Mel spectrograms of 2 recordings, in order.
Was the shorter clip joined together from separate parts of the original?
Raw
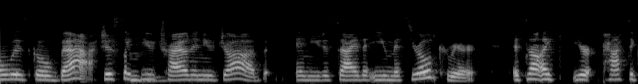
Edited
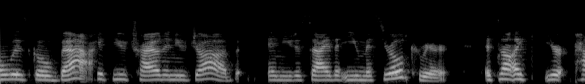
yes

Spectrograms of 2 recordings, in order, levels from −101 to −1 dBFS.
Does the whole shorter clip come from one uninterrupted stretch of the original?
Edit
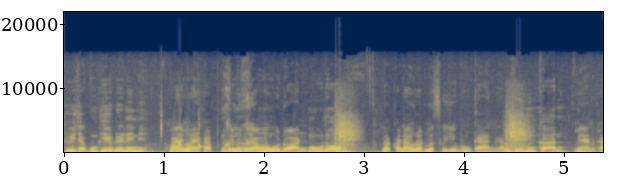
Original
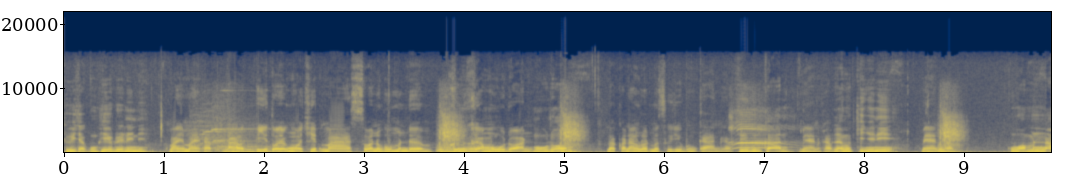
no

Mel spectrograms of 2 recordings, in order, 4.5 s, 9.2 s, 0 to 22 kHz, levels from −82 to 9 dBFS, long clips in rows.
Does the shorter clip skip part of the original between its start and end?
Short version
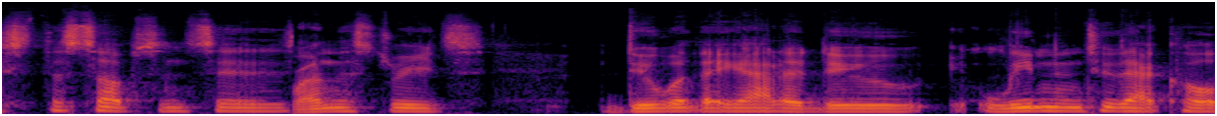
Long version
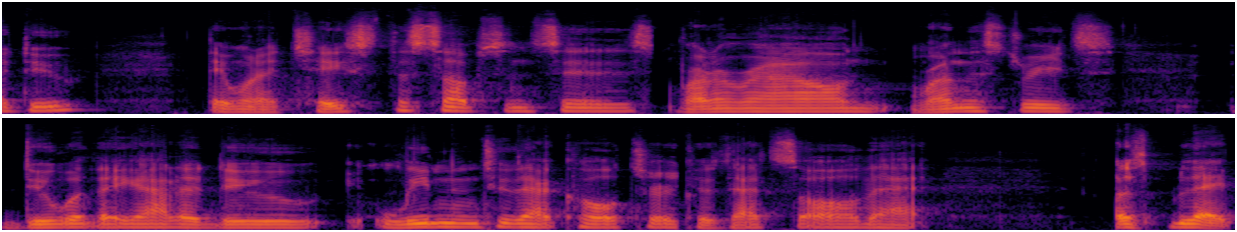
yes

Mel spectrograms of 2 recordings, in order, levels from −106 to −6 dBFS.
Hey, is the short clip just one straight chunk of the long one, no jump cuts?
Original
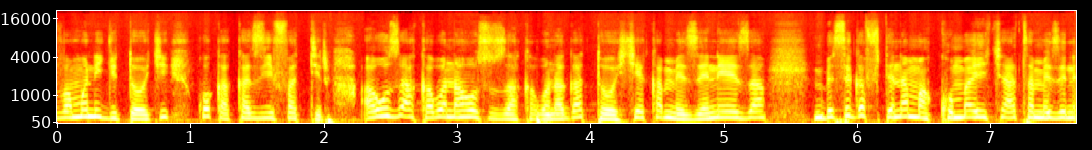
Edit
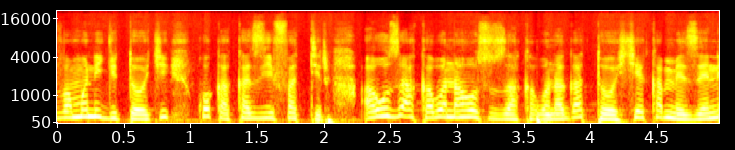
yes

